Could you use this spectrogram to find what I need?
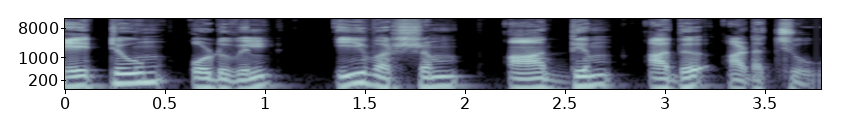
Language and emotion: Malayalam, neutral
